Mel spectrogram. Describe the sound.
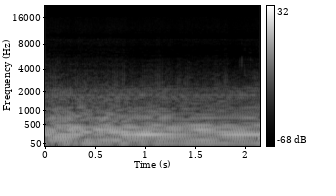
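A man hums a steady, low, buzzing tone, a rich sustained drone that stays loud and even throughout without breaks.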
